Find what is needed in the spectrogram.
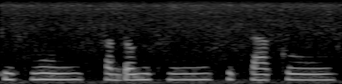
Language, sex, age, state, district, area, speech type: Santali, female, 30-45, West Bengal, Purba Bardhaman, rural, spontaneous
